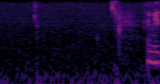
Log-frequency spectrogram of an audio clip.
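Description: Two faint computer mouse clicks over a quiet background hiss, then speech begins near the end.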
